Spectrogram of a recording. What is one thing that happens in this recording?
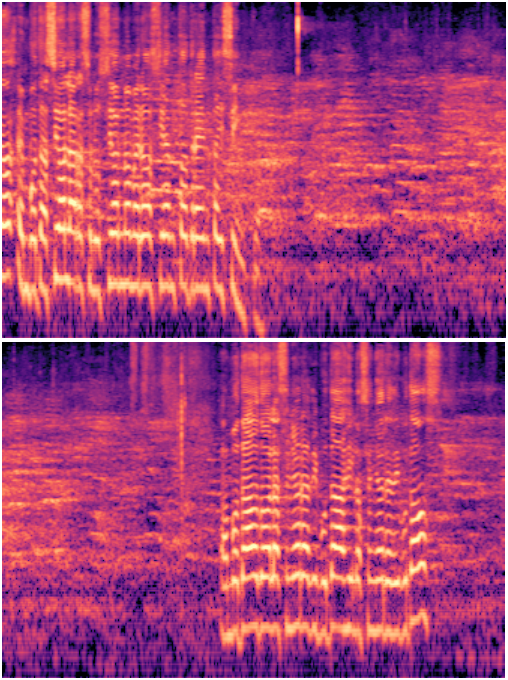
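A woman speaks steadily into a microphone in a large hall.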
